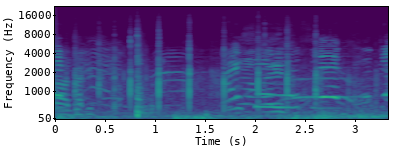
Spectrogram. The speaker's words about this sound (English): Cuesta College in forest green uniforms is pitching against Pierce in blood red and black. The batter hits a foul ball, and the players and coaches cheer her on from the dugout.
